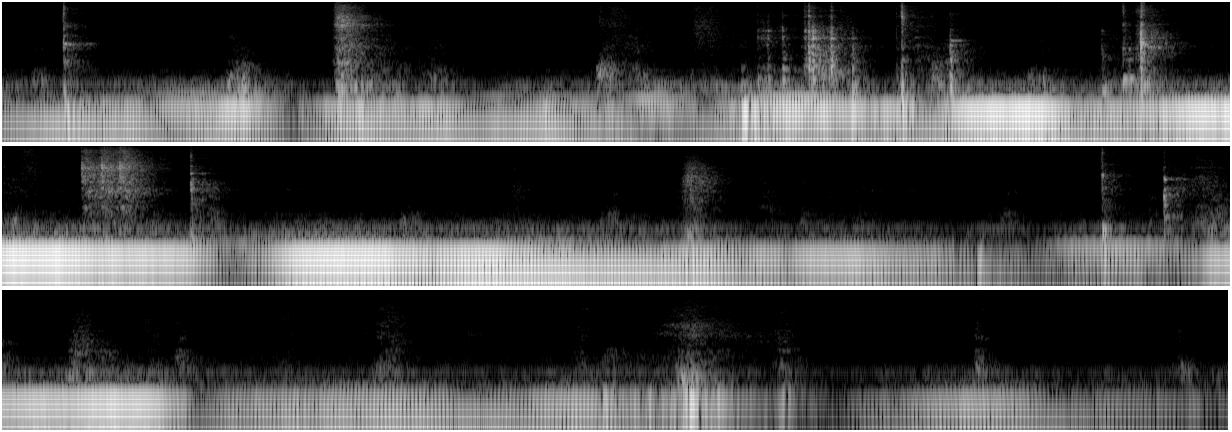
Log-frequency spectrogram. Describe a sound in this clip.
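Metal tongs clink against a plate and a glass dish.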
